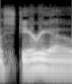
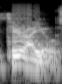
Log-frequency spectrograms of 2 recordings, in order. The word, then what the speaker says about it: Steerio: So, uh, what I you know you had mentioned Steerio, Stereo, or how do you pronounce that correctly? – It's Steerio. Steerio.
